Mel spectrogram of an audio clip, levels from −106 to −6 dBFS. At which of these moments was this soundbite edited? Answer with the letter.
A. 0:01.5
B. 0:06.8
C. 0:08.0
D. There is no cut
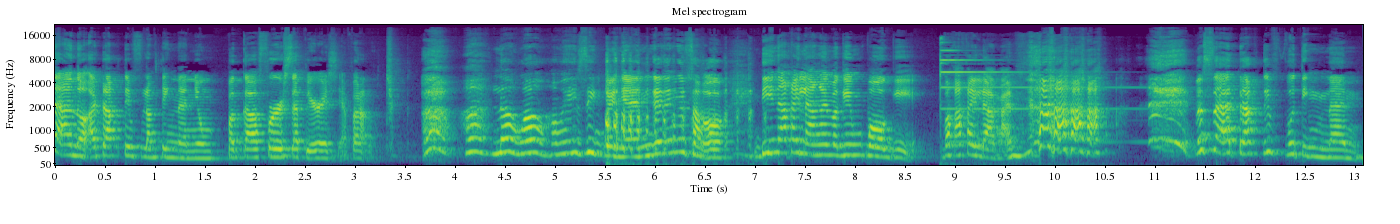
D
